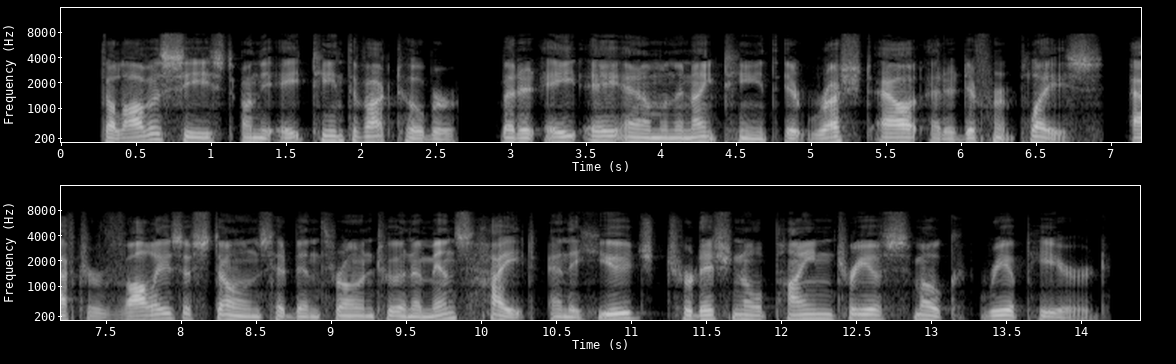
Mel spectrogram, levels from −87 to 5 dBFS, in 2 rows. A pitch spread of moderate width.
Yes: average, 3.3 semitones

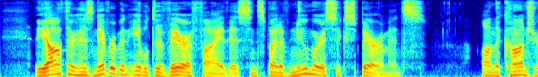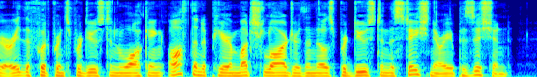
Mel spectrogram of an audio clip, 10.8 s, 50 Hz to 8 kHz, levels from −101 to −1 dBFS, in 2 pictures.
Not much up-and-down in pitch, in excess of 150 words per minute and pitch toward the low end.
No: average, 3.7 semitones; average, 185 wpm; low, 120 Hz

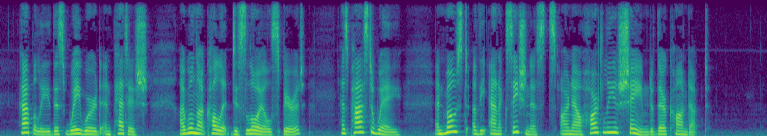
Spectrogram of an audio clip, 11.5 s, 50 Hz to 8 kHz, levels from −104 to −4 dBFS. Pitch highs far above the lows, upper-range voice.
Yes: wide, 5.9 semitones; high, 195 Hz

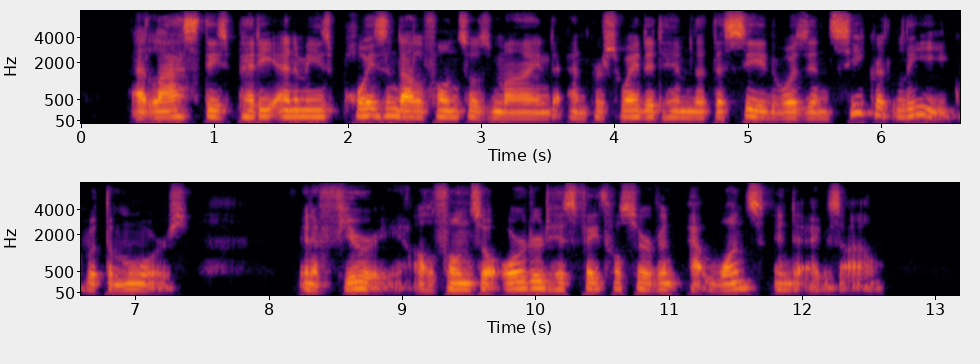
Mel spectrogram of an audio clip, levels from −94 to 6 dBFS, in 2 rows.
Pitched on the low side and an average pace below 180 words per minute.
Yes: low, 115 Hz; average, 150 wpm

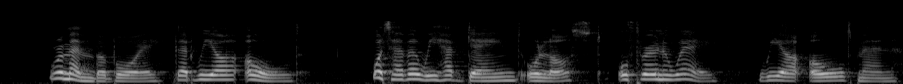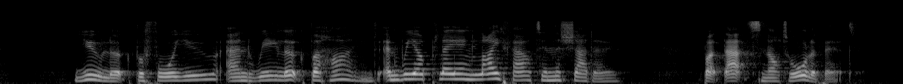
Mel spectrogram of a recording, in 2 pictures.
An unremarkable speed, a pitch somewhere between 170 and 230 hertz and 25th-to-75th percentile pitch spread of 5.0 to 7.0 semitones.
Yes: average, 145 wpm; high, 190 Hz; wide, 5.4 semitones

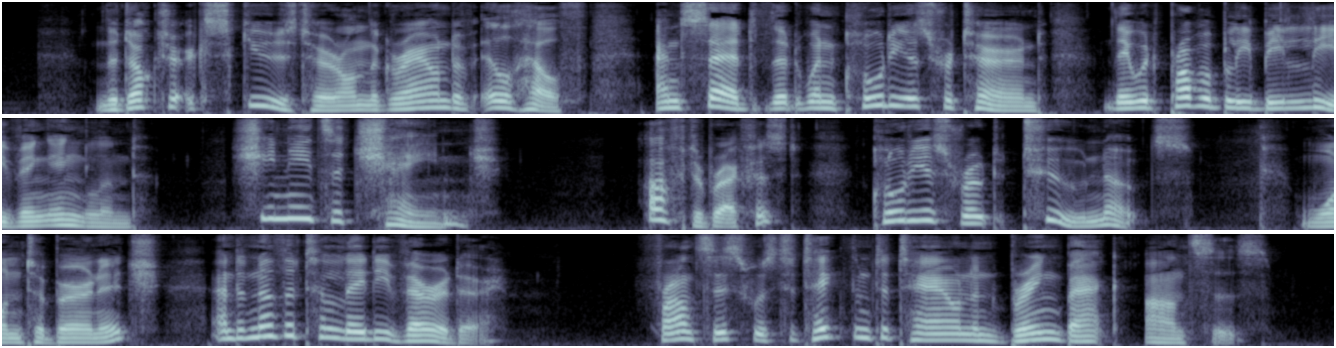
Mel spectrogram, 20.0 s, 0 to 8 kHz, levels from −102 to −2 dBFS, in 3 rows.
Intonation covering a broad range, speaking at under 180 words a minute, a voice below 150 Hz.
No: wide, 7.5 semitones; average, 160 wpm; medium, 170 Hz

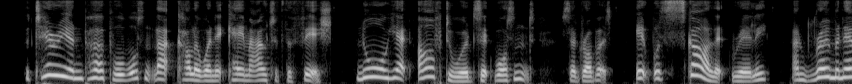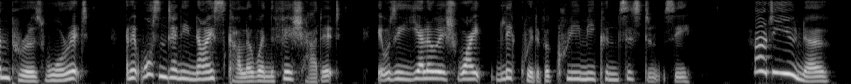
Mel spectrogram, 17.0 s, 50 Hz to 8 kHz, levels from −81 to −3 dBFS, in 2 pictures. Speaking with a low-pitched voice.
No: high, 230 Hz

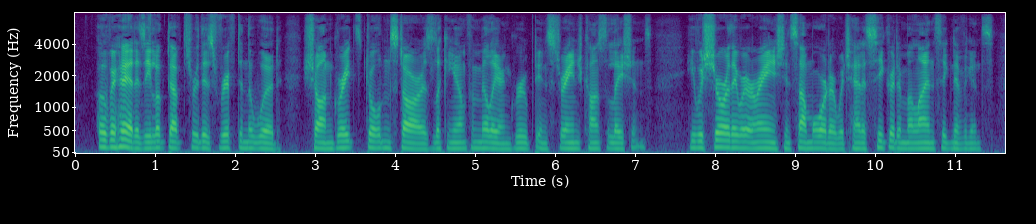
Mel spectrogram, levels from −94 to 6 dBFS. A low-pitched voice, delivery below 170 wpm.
No: low, 130 Hz; average, 195 wpm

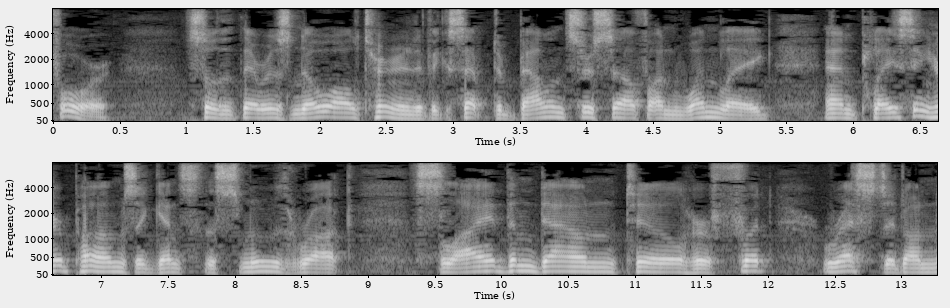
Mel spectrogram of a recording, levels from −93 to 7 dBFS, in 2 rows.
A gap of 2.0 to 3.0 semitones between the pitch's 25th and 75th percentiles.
No: average, 3.4 semitones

